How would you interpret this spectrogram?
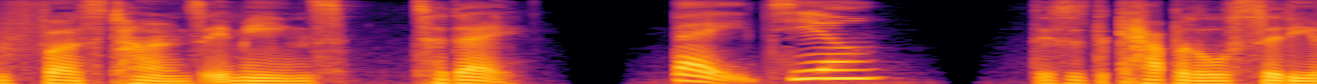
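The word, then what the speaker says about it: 北京: tones it means today bei deal this is the capital city of China it's pronounced with a third tone than a first time choose it now if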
